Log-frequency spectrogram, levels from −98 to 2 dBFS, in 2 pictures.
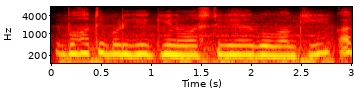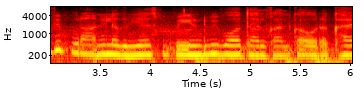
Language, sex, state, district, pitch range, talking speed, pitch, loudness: Hindi, female, Goa, North and South Goa, 195-215 Hz, 200 wpm, 205 Hz, -33 LUFS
